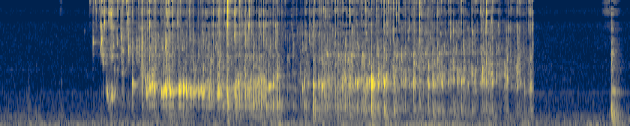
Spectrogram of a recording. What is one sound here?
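Water trickles from a pitcher into a glass.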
